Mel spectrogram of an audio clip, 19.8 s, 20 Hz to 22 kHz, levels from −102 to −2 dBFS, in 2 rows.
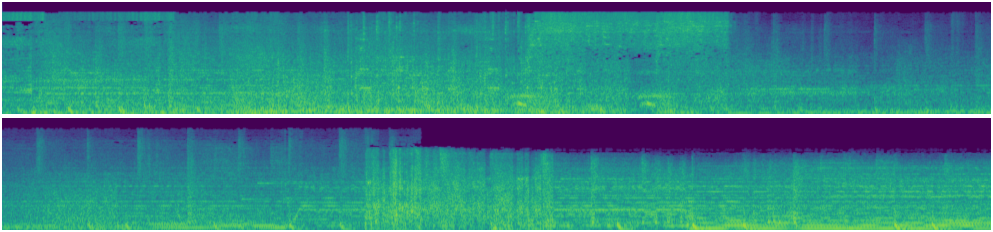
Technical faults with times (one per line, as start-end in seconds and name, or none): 0.00-7.26 doubled audio track
13.52-19.78 call bitrate drop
